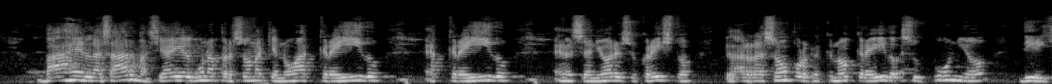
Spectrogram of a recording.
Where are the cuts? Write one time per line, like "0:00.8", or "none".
0:04.3
0:07.1
0:09.0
